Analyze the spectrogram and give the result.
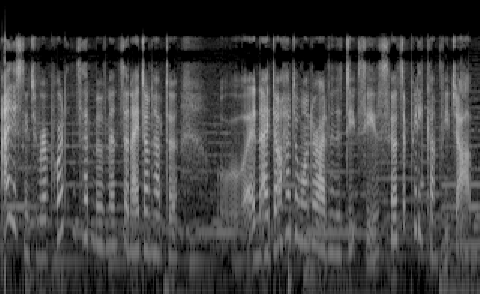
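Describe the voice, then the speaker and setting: A woman's voice: fairly high pitch, fast, creaky, bright, forceful tone, faint music behind, heavily acted, poor audio. A woman voicing a cute, earnest female sea creature while reading game dialogue aloud. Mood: proud, content.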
